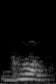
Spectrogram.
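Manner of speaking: "ghost" said "gost", no H sound; teacher demo of "ghost" with silent H. Shown as a demonstration. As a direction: drop the H in "ghost".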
